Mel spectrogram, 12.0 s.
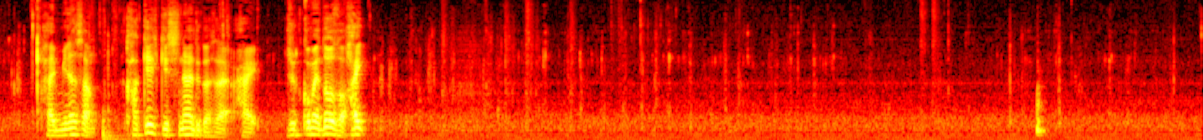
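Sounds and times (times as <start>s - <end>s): low steady hum: 0.0s - 12.0s
person chewing: 3.7s - 12.0s.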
